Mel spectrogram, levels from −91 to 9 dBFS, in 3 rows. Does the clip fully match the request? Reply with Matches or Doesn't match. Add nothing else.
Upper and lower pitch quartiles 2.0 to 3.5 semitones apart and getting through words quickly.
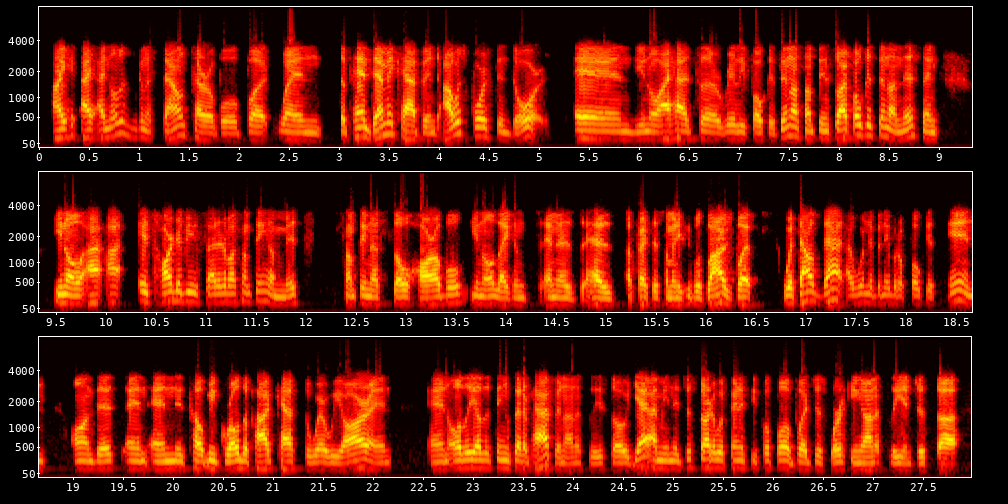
Matches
